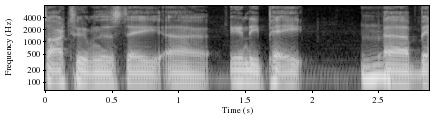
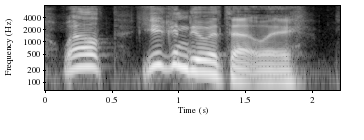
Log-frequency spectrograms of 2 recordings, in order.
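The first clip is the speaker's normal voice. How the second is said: play-acted, loud, swooping, smug know-it-all tone; 12 semitones higher, 8 dB louder than usual. Retelling what a bass player used to say: imitating a smart-ass tone. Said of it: "kind of a smart ass".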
